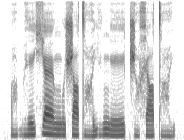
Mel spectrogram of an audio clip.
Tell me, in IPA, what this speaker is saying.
ɑ̤ bʱ e ç æː ŋʷ ɯ ʃ æ tˤ æ̤ j e̤ ŋ eː t͡ʃ ɑ̤ x æ tˤ i̤

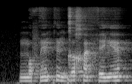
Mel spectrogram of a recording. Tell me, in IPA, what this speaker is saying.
ŋ ɔ f ẽ k ẽ ɡ ɯ χ ɛ̃ h e lʲ ɛ̃

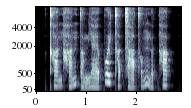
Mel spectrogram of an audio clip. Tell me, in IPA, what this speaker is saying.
kʰ ɐ˨ n h ɐ˨˥ n t̪ ɐ˨˩ m j ɛː˨˩ kʷ ɐ˥ j kʰ ɐ˨ t̚ s aː˨˩ t̪ʰ ʊ˨˥ ŋ n̪ ɵ˨ t̚ h ɐ˥ k̚

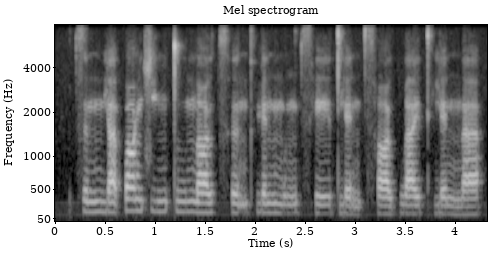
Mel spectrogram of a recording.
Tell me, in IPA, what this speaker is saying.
t͡s ə˧˥ n m j ä̰˨˩ p ɑ˥ ŋ ɕ i˧˥ ŋ t̪ u˧˥ n̪ ɑ˧˥ ʊ̯ t͡sʰ ə̰˨˩ n pʰ ɥ ɛ˦ n m ʊ˧˥ ŋ t͡sʰ e˧˥ ɪ̯ t̪ j ɛ̰˨˩ n t͡sʰ ɑ˧˥ ʊ̯ p w a˥ ɪ̯ t̪ʰ j ɛ˥˩ n n̪ ä˥

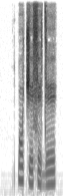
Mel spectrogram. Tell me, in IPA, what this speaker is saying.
k͡p ɔ˦ t͡ʃ ɛ˨˦ s ɛ˨ d ɛ˦

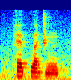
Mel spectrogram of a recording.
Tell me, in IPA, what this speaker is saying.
pʰ ɛ˦ kʷ a˦ d͡ʒ ũ˨

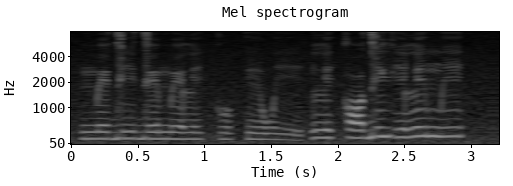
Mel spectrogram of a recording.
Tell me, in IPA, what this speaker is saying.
m e˨ d i˨ d e˨ m e˨ l i˨ k u˨ k ĩ˨ w i˨ | l i˧ k ɔ˧ d i˦ j i˧ l i˦ m i˦

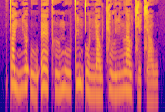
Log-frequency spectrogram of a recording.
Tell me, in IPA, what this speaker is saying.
t̪ a˥˨ j ŋ i˧˥ ə̯ ʔ uː˩ ʔ ɛː˥˨ t̪ʰ ɯː˩˧ m uː˧˩ t̪ i˥˨ m t̪ o˧˩ ɲ a˩ w t͡ɕ u˥˨ l iː˧˥ n l a˥˨ w t͡ɕ e˩ t͡ɕ a˩ w

